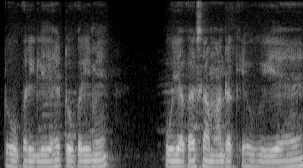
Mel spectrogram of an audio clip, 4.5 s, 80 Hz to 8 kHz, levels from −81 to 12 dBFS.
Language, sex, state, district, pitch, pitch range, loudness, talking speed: Hindi, male, Bihar, Darbhanga, 105 Hz, 105-110 Hz, -16 LUFS, 145 wpm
